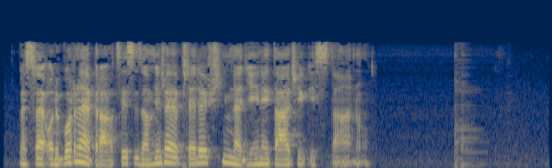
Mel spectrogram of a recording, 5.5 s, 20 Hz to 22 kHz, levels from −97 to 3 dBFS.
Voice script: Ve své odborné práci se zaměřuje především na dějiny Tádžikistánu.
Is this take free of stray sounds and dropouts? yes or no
no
